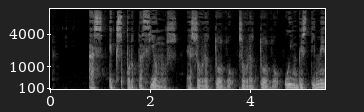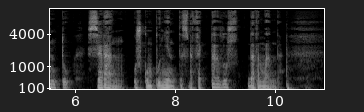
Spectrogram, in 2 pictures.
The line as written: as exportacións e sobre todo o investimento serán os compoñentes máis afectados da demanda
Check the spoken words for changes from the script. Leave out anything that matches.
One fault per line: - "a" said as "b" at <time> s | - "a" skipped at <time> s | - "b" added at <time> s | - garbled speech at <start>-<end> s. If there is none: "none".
- "sobre todo" added at 3.8 s
- "máis" skipped at 8.2 s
